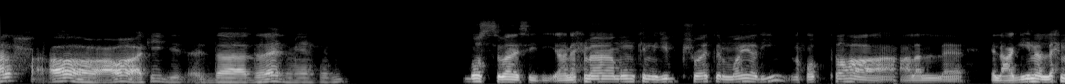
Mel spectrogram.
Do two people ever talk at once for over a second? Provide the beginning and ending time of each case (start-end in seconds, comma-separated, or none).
none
